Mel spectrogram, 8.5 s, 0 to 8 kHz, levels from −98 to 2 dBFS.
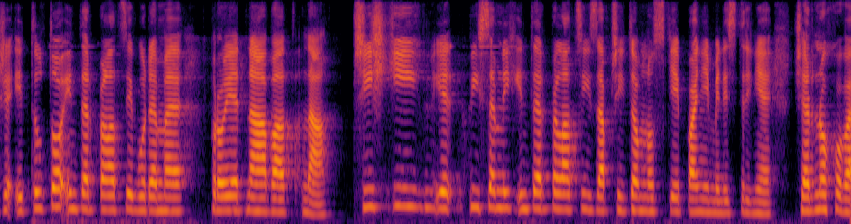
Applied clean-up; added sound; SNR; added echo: neural mask model DeepFilterNet 3.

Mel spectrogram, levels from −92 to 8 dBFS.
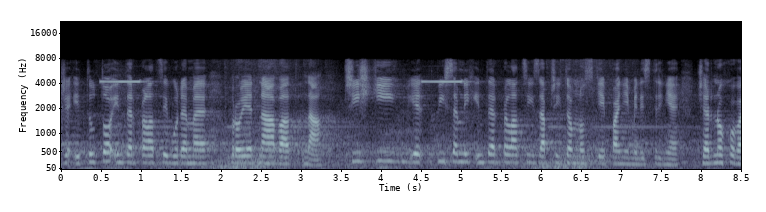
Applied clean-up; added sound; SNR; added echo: none; Sliding door; 8 dB; none.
